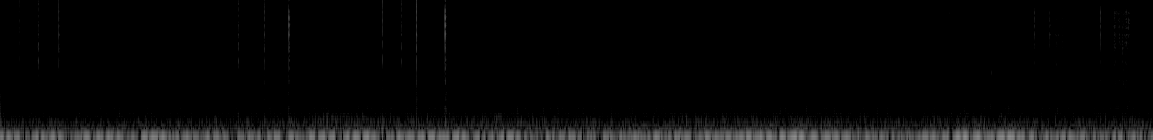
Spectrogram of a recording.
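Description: Long pink-polished fingernails tap and scratch a flat, solid dark wood-grain tabletop. Short, crisp clicks come in small clusters over a steady low rumble, with quiet scratching between them.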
